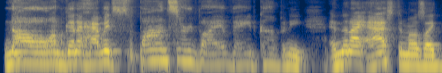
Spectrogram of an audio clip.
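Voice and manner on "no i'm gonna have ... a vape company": mock player voice. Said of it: "He's like".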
